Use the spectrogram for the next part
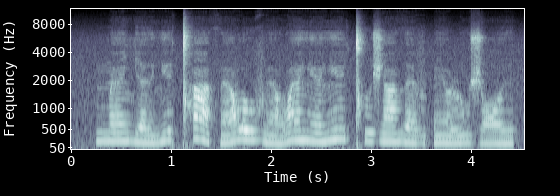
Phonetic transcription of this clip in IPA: mɛ̃˧ ʎɛ˨ɪ̯lʲe˦ ǀʰã˦˨θɛ̃˨˦ lˠu˧v ẽ˨lˠẽ˦ lʲɛ̃˧lʲẽ˦ ǀʰɯ˧ʒã˧ðɛ˨vʔẽ˨ʊ̯ ɭu˧ʒɔ˧ɪ̯

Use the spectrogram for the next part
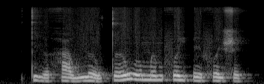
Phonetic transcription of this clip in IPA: t̪i˨˩˨ə̯ha˨˩˨wŋəː˨˩˨w t̪əː˧˥wo˧mə˧mfə˧j ʔe˨˩fə˨˩jʂe˨˩k̚

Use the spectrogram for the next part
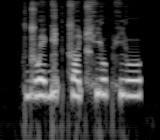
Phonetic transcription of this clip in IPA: d͡zwe˧ɡi˦ʔt͡sɔ˧ t͡ɕʰju˧pʰju˧

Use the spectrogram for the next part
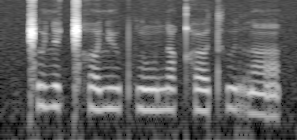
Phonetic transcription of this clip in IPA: ǁɯlʲaǁʰʌ lʲɯ pʰlũnɛ qʰɯtʰɯ rã

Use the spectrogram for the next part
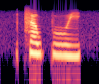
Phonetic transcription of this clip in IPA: t͡sɐ˧wpuː˨j

